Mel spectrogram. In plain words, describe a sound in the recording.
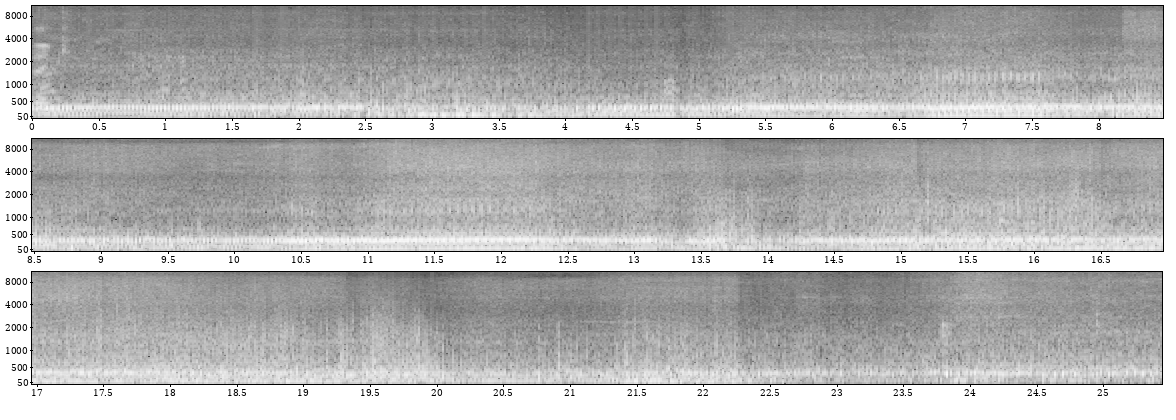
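A small motor engine drones steadily and revs up and down.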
